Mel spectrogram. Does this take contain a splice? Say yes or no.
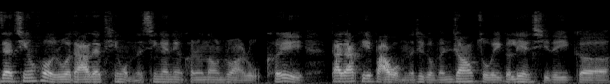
no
